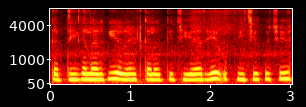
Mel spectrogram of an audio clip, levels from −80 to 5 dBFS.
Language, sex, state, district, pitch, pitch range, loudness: Hindi, female, Himachal Pradesh, Shimla, 220 Hz, 215-230 Hz, -13 LUFS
